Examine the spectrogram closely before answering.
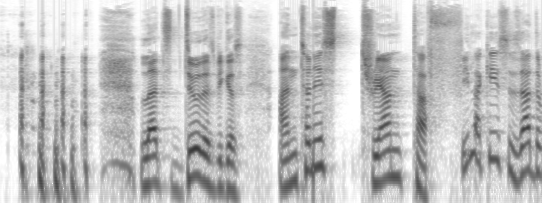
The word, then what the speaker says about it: Triantafyllakis: I don't care uh trianta fakis is the right way to pronounce it but please don't bother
